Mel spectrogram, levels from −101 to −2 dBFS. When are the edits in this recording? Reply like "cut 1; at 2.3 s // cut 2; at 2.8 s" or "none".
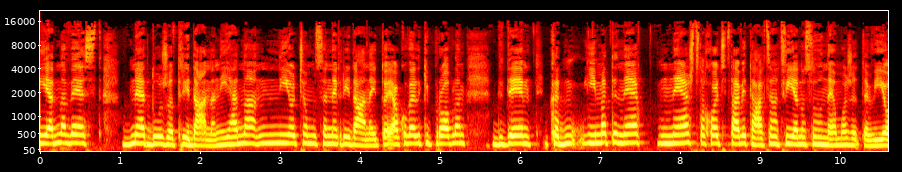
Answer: cut 1; at 1.3 s // cut 2; at 3.7 s // cut 3; at 6.3 s // cut 4; at 8.2 s // cut 5; at 8.6 s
